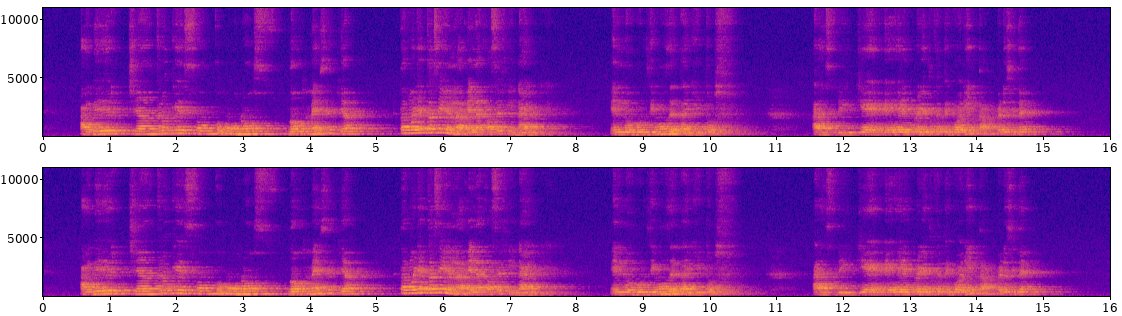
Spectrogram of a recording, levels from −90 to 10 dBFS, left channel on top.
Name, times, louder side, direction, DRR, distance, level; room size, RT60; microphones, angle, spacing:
voice 1, 0.6-3.2 3.7-4.6 5.4-7.4 8.5-10.3 11.5-14.7, equal, 40° left, -6 dB, 0.7 m, -17 dB
2.4 x 2.1 x 2.7 m, 1.3 s
head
